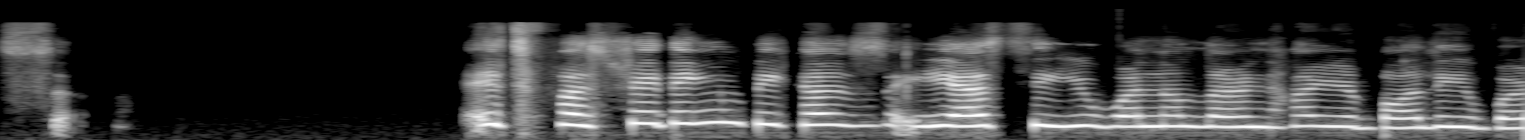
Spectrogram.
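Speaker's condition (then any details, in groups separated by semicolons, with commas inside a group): Dystonia; dystonia from infancy, DBS implanted, wheelchair, head shaking, twitching; diagnosed age 10, now 33, on medication; speech impediment, noticed by others at 25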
